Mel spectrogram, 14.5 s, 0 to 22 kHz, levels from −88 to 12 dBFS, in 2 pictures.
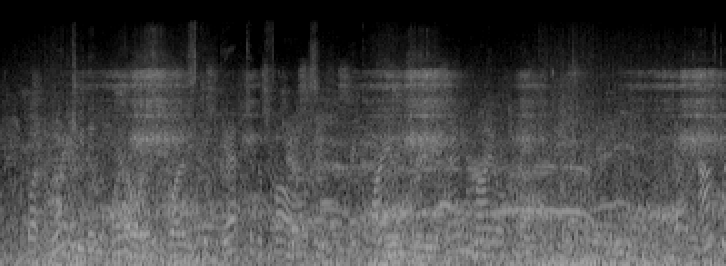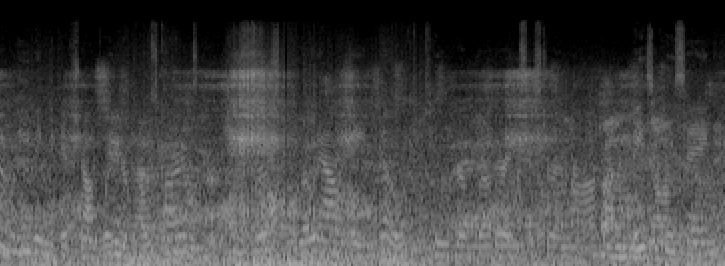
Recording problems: murmuring crowd; very loud; throughout; 1 dB above the speech
wind noise on the microphone; heavy; 2 dB above the speech

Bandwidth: 15.5 kHz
